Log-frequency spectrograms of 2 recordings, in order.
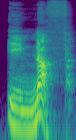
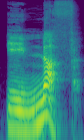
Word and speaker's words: enough: Por ejemplo, en la palabra laugh, laugh, así se pronuncia, laugh. Cough, cough, tough, tough, enough, enough. No son muchas palabras en las que la G y la H juntas hacen el sonido de la F, pero son algunas y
